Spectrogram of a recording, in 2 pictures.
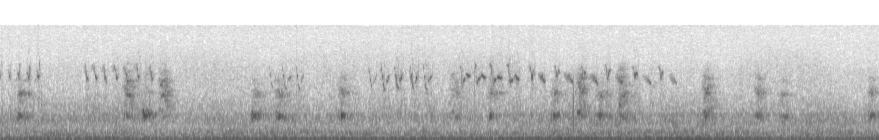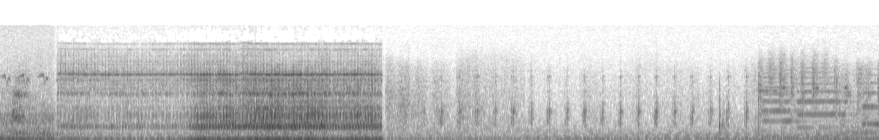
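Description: Birds chirping in short repeated calls, then a steady bell ringing that grows louder and cuts off abruptly, followed by faint quick ticking.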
